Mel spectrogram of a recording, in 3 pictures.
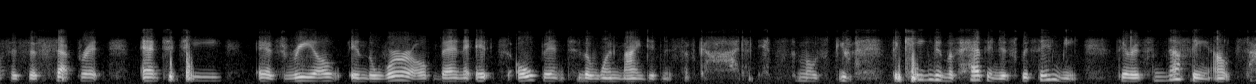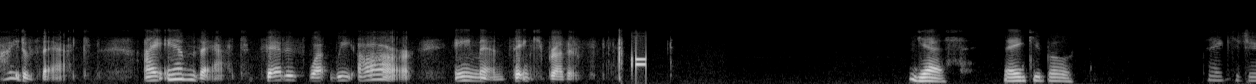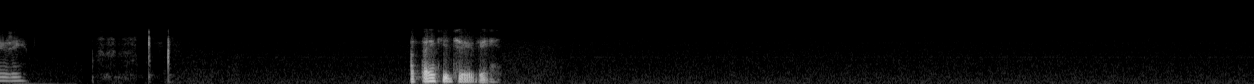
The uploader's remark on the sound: ACIM Daily Conference Call.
